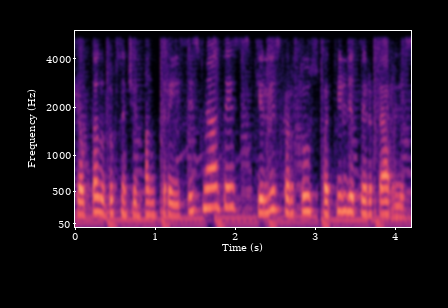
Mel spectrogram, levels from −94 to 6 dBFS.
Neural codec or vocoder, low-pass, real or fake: none; 5.4 kHz; real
